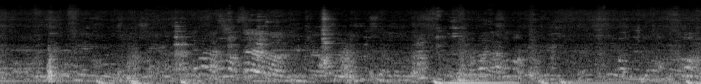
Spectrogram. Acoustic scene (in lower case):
cafe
